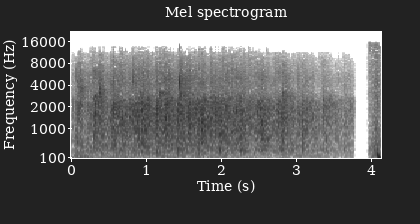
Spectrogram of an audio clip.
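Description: Sustained audience applause, a dense steady clatter of many hands clapping at an even loudness for nearly four seconds, then a brief silence and a short burst at the end.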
